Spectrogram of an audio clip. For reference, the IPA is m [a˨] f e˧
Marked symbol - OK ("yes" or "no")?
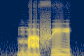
yes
